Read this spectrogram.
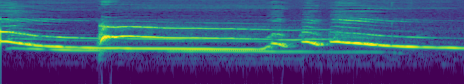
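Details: Steady, drawn-out howl from a Pomeranian during training to howl, broken by sharp upward yips near the first and third seconds before it settles back into a falling tone.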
